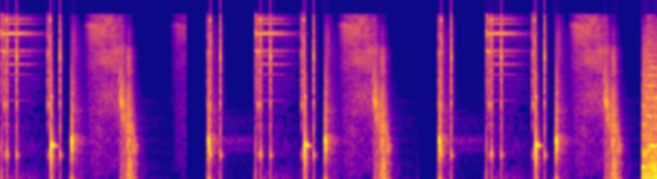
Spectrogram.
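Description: Sound effects for an animated like-and-subscribe button: sharp mouse-click sounds, a short bright chime and a whoosh. The click, chime and whoosh group repeats three times, about every three seconds.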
